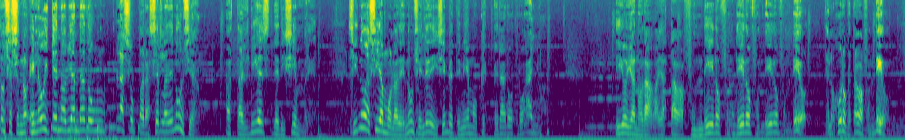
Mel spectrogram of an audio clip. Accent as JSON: {"language": "Spanish", "country": "Argentina", "said": "para que ellos sepan de que acá también vivimos seres humanos y somos argentinos"}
